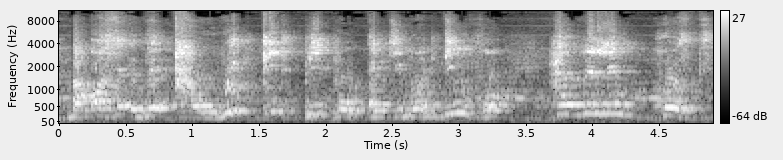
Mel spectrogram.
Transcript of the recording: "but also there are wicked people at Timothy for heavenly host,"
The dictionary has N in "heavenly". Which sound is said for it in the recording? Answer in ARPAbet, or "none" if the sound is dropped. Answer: none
